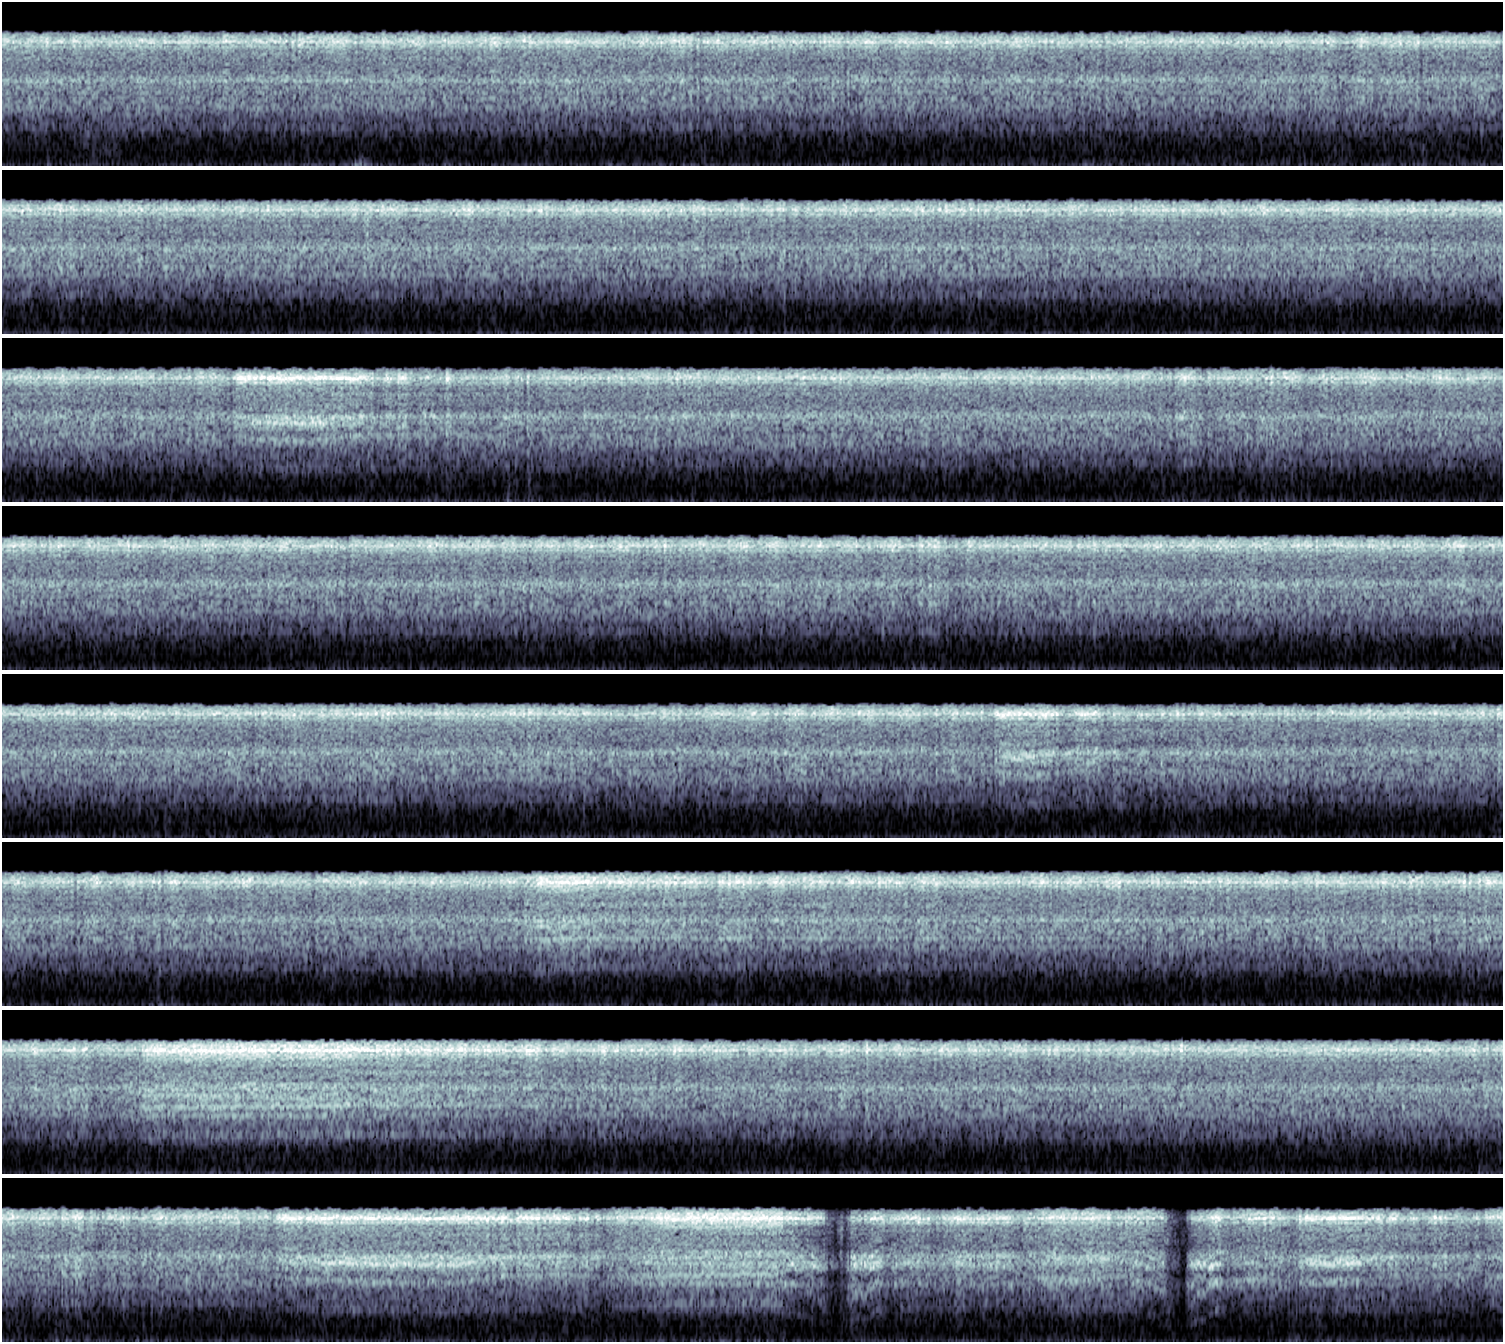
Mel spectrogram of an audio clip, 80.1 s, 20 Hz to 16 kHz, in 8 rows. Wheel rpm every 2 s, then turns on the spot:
230, 230, 240, 230, 230, 230, 230, 240, 230, 230, 230, 230, 230, 230, 230, 230, 230, 230, 240, 230, 230, 240, 230, 230, 240, 240, 230, 230, 230, 230, 230, 230, 240, 230, 230, 230, 220, 190, 180, 190.
none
